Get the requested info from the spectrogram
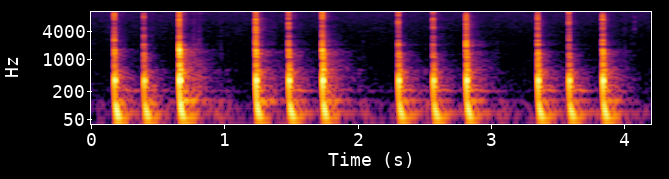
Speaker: so s3 is low pitched and s4 is higher pitched which one of the reasons you could listen to the ball because the ball will allow you to amplify those lower pitched sounds okay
